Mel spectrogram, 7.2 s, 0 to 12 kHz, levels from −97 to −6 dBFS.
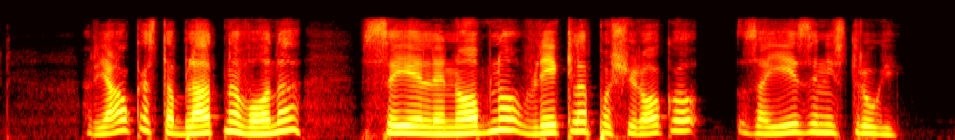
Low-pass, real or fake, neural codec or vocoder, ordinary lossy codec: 7.2 kHz; real; none; AAC, 64 kbps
